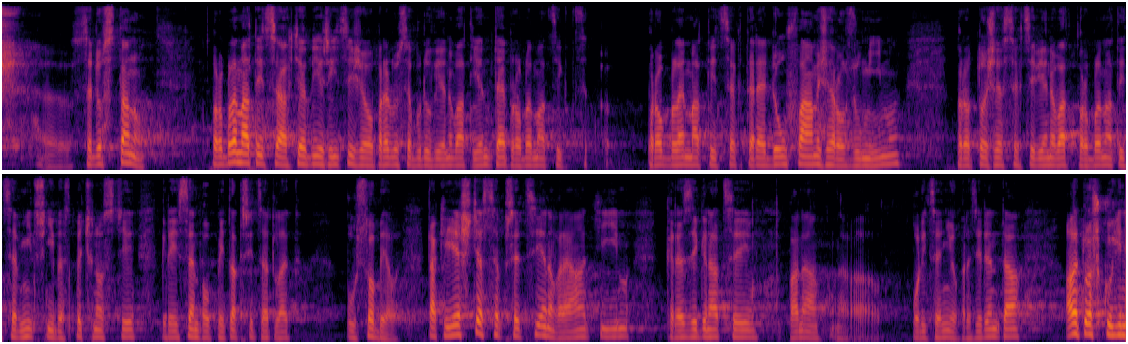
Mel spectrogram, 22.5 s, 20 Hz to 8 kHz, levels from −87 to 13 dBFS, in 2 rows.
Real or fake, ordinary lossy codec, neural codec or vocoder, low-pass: fake; MP3, 64 kbps; codec, 16 kHz, 8 kbps, FreqCodec, larger model; 7.2 kHz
